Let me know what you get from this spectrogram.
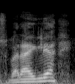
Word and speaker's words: Sbaraglia: Si vos me decís a la italiana, sería Sbaraglia, pero nadie Sbaraglia. Dice así. O sea, Sbaraglia, en italiano se dice Sbaraglia, pero en Argentina es Sbaraglia, y vos lo dijiste mejor que está bien, está perfecto.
